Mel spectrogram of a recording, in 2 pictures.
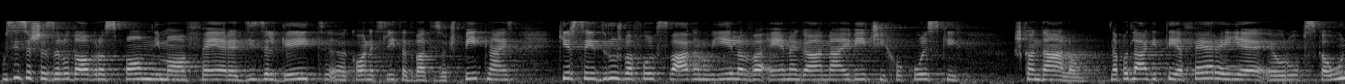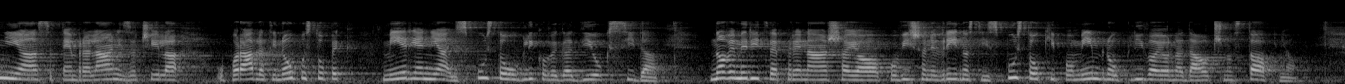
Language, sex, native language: Slovenian, female, Slovenian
